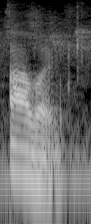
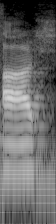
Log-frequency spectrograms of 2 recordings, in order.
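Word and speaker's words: hour: Next, you will go इन डॉट डॉट डॉट डॉट आवर, इसे आवर या आर दोनों तरीके से प्रोनाउंस किया जाता है।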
